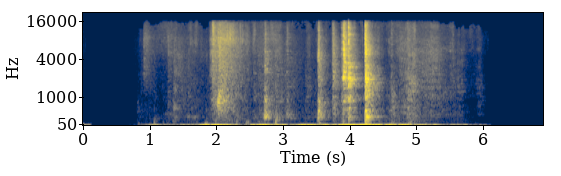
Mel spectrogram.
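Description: Hands slide and scrape against a cardboard box as it is opened.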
